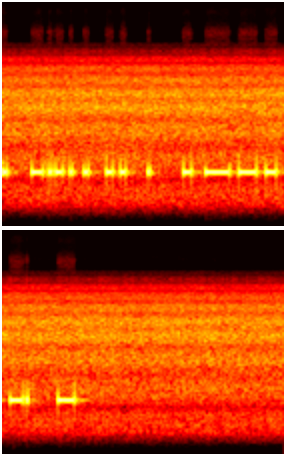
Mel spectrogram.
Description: Beeps of irregular length, with phone line noise and room echo. There is no code.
